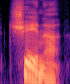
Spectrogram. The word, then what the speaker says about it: cena: Tena, non cena come in inglese, ma più morbida. Cena.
